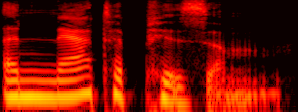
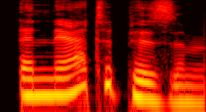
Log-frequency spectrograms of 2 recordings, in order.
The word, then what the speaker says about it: anatopism: having to do with place and it is anatopism anatopism anatopism a n a t o p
